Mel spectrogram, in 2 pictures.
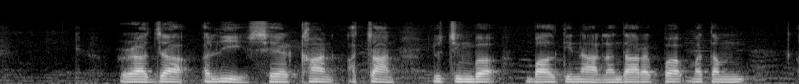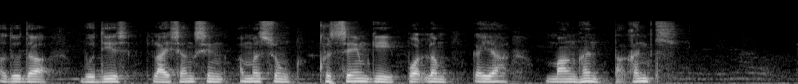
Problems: background sounds at intervals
